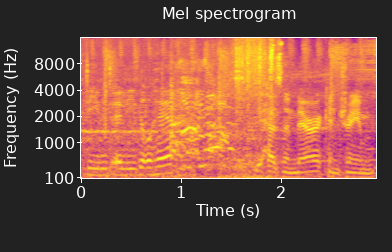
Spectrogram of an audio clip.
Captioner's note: angry yelling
